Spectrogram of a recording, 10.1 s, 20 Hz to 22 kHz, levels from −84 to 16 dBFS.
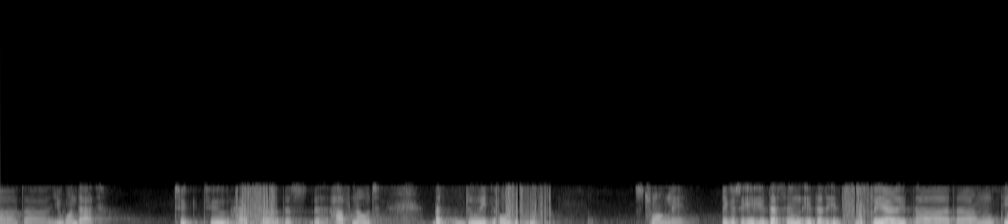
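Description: From 1.2 to 1.74 s the quiet background, about 39 dB below the loud passages, gives way to comfort noise in place of the background: a steady, featureless hiss about 1 dB lower, likely synthetic noise filled in by the receiver while discontinuous transmission paused the sender. Loose connector crackle follows at 2.36 to 2.86 s and 4.96 to 5.50 s, an irregular scratchy burst as a poor contact breaks and remakes the signal path. Comfort noise returns at 5.62 to 5.88 s (no level change), 5.96 to 6.36 s and 7.0 to 7.22 s (both about 3 dB quieter), each flattening the background's texture. A last crackle burst runs from 8.43 to 8.73 s. Throughout, nothing is heard above 4 kHz, consistent with a narrowband 64 kbps G.711 call path.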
